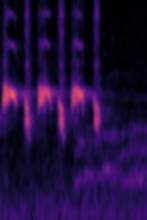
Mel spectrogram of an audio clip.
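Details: Short phrase from a bar-winged prinia (ciblek Koya) master recording for training cage birds: six loud, clipped chirping notes repeated in quick, even succession, then silence.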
